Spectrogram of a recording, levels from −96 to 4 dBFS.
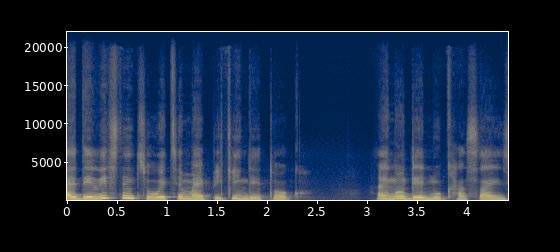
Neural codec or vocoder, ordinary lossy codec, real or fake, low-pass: autoencoder, 48 kHz, 32 numbers a frame, DAC-VAE, trained on Japanese speech; none; fake; none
